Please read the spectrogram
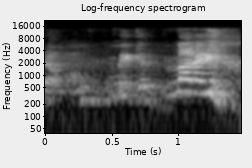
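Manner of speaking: high, bright-voiced comeback; playful retort. Answering Mike's complaint, playful high retort. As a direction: toss it back proudly. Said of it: "I'm like".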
